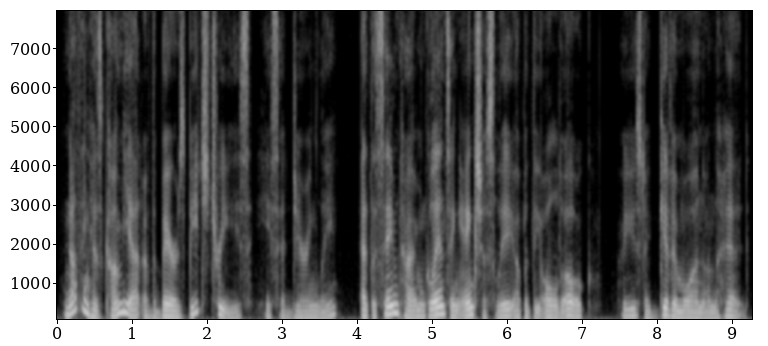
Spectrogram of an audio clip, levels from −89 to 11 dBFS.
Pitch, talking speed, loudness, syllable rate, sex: 155 Hz, 205 wpm, -19 LUFS, 4.7 syllables/s, female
